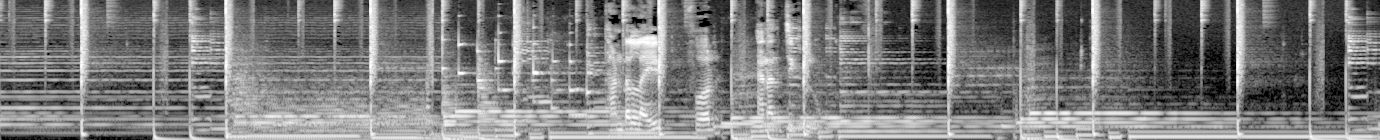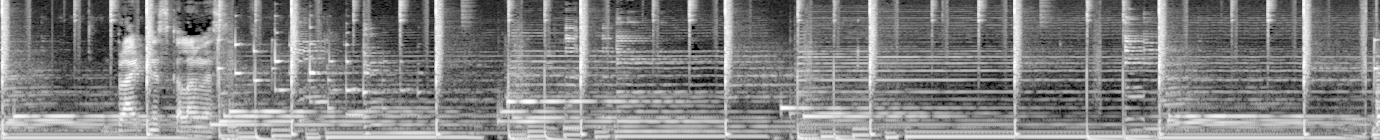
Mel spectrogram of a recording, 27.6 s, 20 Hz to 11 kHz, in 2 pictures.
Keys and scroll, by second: 0.3 [, 0.9 ], 1.9 ctrl+z, 2.6 [, 3.9 [, 5.2 space, 6.8 ctrl+t, 7.9 Return, 9.5 ], 10.3 ], 11.0 ctrl+z, 12.9 space, 15.9 space, 17.1 ctrl+i, 18.1-21.1 typing, 21.5 ctrl+t, 22.9 ctrl+t, 24.0 ctrl+t, 27.2 Return.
